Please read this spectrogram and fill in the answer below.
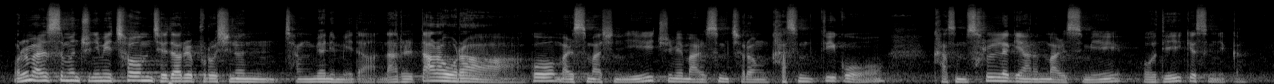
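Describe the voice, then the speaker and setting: With audible room echo, a man of medium pitch speaks at a fairly slow pace with hardly any pauses. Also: ordinary pitch variation. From South Korea (Jeolla, Seoul, Incheon). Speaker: pastor. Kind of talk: sermon.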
